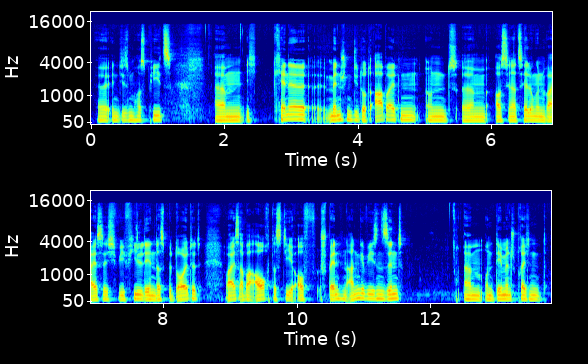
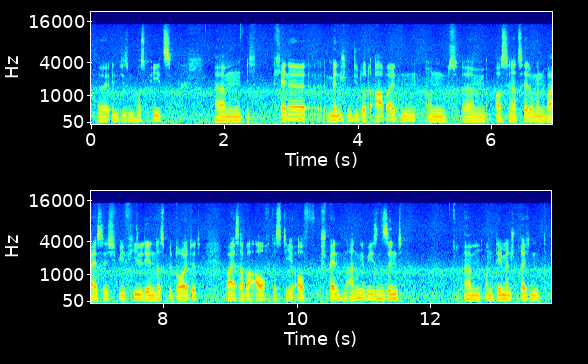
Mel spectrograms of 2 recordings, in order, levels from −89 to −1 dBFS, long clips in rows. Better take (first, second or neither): first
